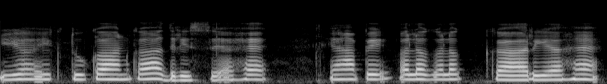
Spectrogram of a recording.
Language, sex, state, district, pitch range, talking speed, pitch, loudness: Hindi, female, Jharkhand, Palamu, 205-235 Hz, 120 wpm, 230 Hz, -15 LUFS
